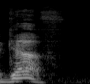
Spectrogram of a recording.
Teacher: some people pronounce the qaf as a gaf, like in Saudi and the Gulf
